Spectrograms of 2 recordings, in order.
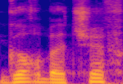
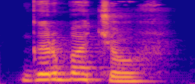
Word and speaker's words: Горбачёв: C'est à cause de ça qu'on appelle ce mec Gorbatchev en français, alors que son nom est... Горбачёв, Je vois pas ce qui nous empêcherait d'écrire et de dire Gorbatchev, mais l'usage s'est basé sur une transcription pourrie qui ignore la lettre Yo.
